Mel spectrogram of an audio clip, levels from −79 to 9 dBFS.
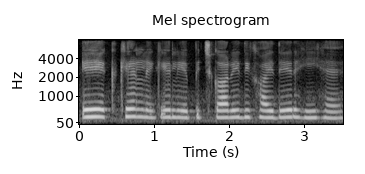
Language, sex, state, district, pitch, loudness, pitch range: Hindi, female, Haryana, Jhajjar, 250 Hz, -15 LUFS, 240-255 Hz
